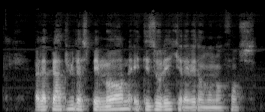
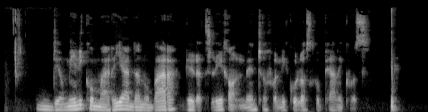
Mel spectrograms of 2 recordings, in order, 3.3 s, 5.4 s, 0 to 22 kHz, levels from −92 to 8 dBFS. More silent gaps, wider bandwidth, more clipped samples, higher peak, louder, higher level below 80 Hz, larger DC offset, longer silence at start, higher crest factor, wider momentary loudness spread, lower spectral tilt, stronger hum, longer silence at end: neither; second, 11.5 kHz vs 16.5 kHz; neither; about the same, -2 dBFS vs -2 dBFS; first, -20 LUFS vs -25 LUFS; about the same, -56 dBFS vs -58 dBFS; neither; first, 0.45 s vs 0.2 s; about the same, 18 dB vs 22 dB; about the same, 11 LU vs 11 LU; first, -8 dB/octave vs -5.5 dB/octave; neither; second, 0.2 s vs 0.4 s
